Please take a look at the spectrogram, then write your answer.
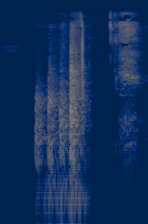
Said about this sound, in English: My son's knocking on the he's knocking on the door. Somebody help me.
